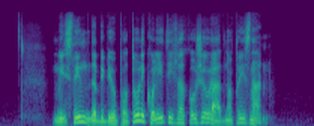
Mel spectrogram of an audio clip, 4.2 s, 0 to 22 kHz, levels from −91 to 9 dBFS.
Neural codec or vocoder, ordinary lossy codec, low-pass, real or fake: codec, 44.1 kHz, 2.6 kbps, SNAC; none; 14.4 kHz; fake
